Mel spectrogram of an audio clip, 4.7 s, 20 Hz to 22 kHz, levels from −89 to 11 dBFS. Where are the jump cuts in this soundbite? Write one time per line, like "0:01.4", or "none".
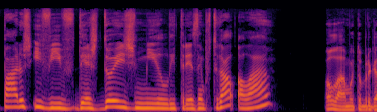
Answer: none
